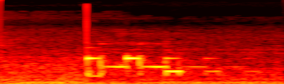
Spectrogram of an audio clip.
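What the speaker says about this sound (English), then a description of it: "Oh, the phone's ringing." A short run of electronic telephone tones plays close by, a quick sequence of beeps lasting about a second.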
